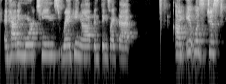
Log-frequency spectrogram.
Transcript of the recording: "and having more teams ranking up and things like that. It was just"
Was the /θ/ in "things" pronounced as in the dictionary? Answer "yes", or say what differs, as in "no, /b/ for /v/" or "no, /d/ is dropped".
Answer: yes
